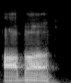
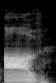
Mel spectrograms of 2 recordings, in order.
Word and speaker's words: Av: We're more familiar with the Aramaic Abba, father. This is a shortened form, just A-B, Ab, or Av, depending on how you want to pronounce it.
